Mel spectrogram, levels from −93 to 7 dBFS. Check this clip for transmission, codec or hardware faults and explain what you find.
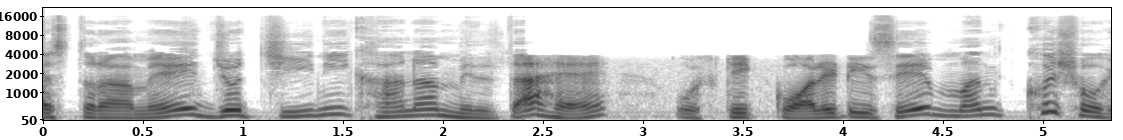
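Two faults are present: one throughout the speech, one in the middle.

Throughout, the first encoding's artefacts remain, with nothing above 16.3 kHz, likely low-bitrate audio saved at a high bitrate, so the earlier encoding's losses persist.

From 2.4 to 4.14 s, the speech turns dull and boxy, capped at 3.7 kHz, about 5 dB different in level, with new noise about 40 dB down, likely an input switched to a poorer device.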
